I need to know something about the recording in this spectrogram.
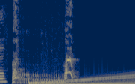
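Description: A dog barks sharply once, then lets out a long, loud, rumbling growl that rises steadily in pitch, with no talking over it.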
